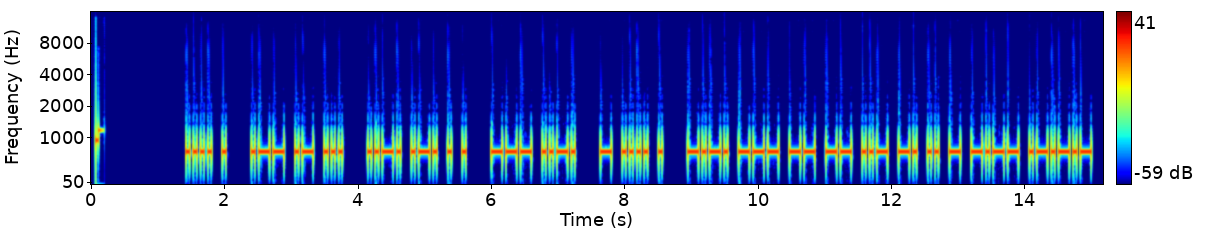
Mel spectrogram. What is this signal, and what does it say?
Morse code, heard as a keyed tone, about 22 wpm, 700 Hz. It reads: HE WAS FREE OF THE COMMUNITY.
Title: Sentences from Top 1000 Words - Review Part 4 - 22wpm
